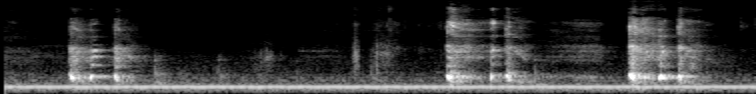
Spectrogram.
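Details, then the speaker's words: Three short bursts of coughing, two or three coughs each, over a steady background hum, demonstrated during a lesson on cough and sneeze etiquette to avoid spreading germs; plain cough. "So we could so we can not spread germs of other people."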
